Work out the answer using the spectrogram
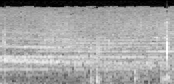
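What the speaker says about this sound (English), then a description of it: "Here comes the ambulance." An ambulance siren wails steadily in the GTA Online video game, loud and continuous, with a few short thuds and bumps over it.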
